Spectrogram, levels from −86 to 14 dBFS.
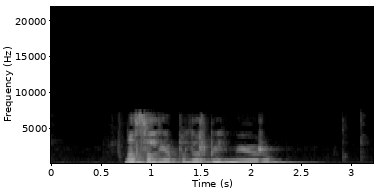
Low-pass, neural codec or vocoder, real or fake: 7.2 kHz; none; real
